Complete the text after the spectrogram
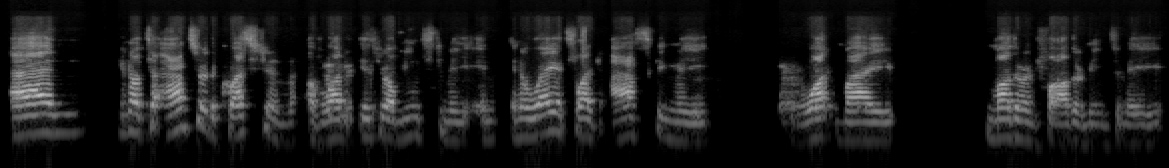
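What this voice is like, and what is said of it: New York accent. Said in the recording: “as you can hear from my accent, I grew up in New York”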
